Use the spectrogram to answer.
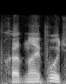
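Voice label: entry track, Russian, radio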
